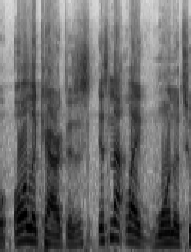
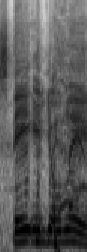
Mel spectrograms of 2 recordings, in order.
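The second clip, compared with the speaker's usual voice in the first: drawn-out poster slogan voice; slow slogan read. Retold or imitated. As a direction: say it like a motivational poster. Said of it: "Have something like that".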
